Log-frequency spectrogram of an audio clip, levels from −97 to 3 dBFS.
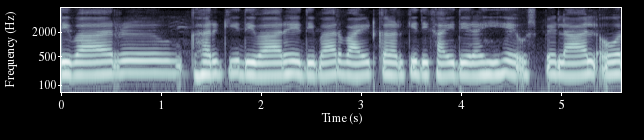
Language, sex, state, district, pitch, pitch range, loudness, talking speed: Hindi, female, Odisha, Malkangiri, 180 Hz, 175-190 Hz, -14 LUFS, 180 wpm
